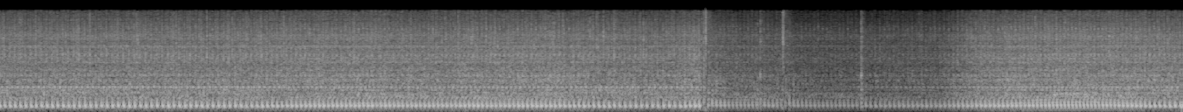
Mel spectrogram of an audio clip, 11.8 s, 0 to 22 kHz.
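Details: Restomod BSA with Villiers engine spun by a 3 kW brushless motor, not running on its own: steady four-per-second cranking with ragged irregular popping. Severe misfire; owner suspects timing.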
